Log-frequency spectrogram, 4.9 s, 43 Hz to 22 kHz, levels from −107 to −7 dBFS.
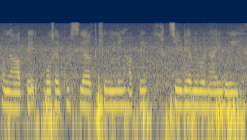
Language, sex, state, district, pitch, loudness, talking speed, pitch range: Hindi, female, Haryana, Rohtak, 190 Hz, -20 LUFS, 170 wpm, 180-195 Hz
